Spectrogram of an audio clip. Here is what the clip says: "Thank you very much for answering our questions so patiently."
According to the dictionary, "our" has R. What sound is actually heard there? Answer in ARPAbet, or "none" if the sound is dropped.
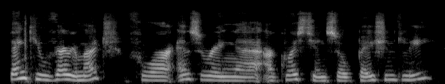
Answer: R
